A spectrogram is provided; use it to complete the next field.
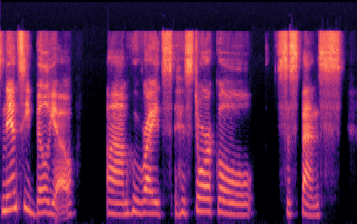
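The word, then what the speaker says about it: Bilyeau: Well, anyway, it's um it's Nancy Bilio, um, who writes historical suspense. Um, her last name is spelled B I L Y Au, Billio. Nancy Bilio.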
